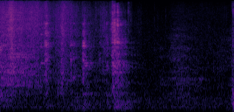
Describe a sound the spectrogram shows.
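Jars and containers clink and rattle in a refrigerator.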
